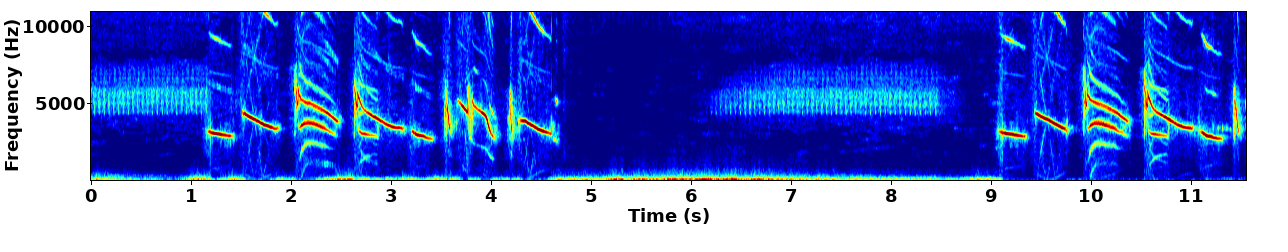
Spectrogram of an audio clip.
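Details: Dark-throated seedeater song: bursts of loud, clear, high whistled notes, many sliding downward, delivered in quick repeated phrases, with a pause midway, over a low rumbling background and a faint high hiss.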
